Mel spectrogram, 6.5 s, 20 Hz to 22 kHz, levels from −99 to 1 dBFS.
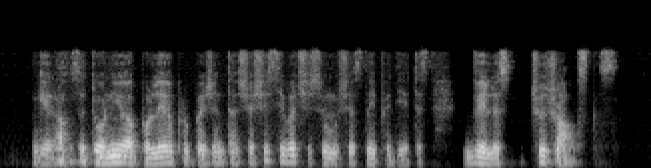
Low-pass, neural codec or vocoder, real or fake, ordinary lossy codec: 7.2 kHz; codec, 16 kHz, 0.4 kbps, LongCat-Audio-Codec; fake; Opus, 64 kbps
